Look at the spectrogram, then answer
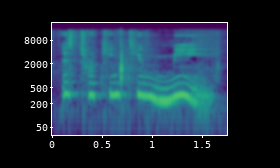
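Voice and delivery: high-pitched, disbelieving strange voice. A narrator's reading. Grandma reacting to a talking cat, strange voice. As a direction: pitch it up, oddly. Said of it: "in a very strange voice".

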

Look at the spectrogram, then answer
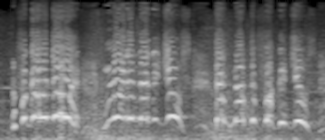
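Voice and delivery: high, loud, exasperated outburst; panicked yelling. Real, not acted. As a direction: shriek in disbelief at the wrong move. Panic over wrong item.

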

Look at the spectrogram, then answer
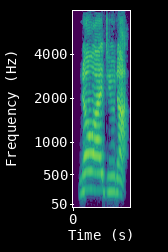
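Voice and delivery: laughing through the words. Retold or imitated. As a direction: break into a laugh. Laughing recalling nervous answer.

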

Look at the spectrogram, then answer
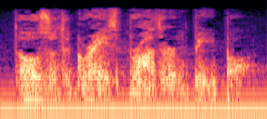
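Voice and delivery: soft whispered aside; a hushed confidential whisper. Acted. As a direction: whisper it like a secret you shouldn't share. Secret aside in a joke.

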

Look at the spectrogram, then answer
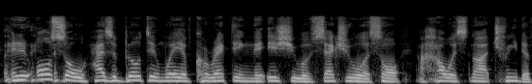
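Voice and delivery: mock foreign-accented politician; Andrew Yang. Presidential candidate announcing a giveaway, mock foreign accent. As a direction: announce policy in a put-on broken-English accent. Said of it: "using that classic Yang".

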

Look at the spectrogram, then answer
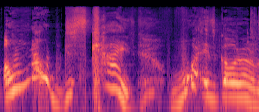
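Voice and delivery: high, loud slow wail; alarmed. Real, not acted. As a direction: cry out in alarm. Creatures attack again.

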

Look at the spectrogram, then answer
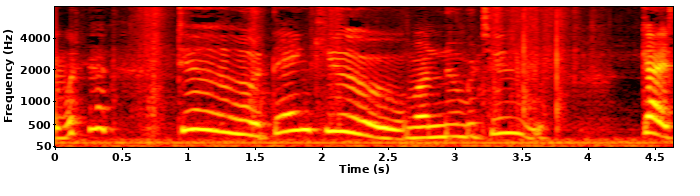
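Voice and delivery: normal talking voice

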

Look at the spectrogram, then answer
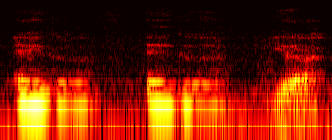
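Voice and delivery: soft whispered chant; whispering. Real, not acted. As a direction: breathe the words out. Whispering along to song.

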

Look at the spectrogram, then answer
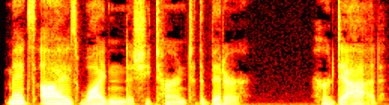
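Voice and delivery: usual speaking voice

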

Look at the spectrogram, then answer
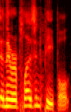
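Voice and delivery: ordinary delivery

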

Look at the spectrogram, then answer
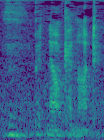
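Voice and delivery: whispered and slow, wistful; regretful whisper. Real, not acted. Streamer wistfully tells viewers she can't travel now, whispering. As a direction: let it fade to a breath.

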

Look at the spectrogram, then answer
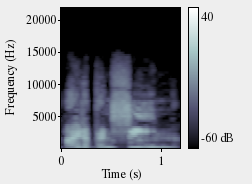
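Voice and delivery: husband pleading his case, voice lifting; agitated. Acted. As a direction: defend yourself in a rising panic. Panicked justification to wife.

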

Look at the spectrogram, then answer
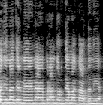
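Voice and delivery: usual speaking voice

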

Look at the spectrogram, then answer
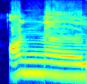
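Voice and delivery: yüksek ve yüksek sesli ünlem; ani bağırış. Real, not acted. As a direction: hayal kırıklığıyla bağır. Blok kırılınca ünlem. (kırılan eşyaya tiz, yüksek bir çığlık)

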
